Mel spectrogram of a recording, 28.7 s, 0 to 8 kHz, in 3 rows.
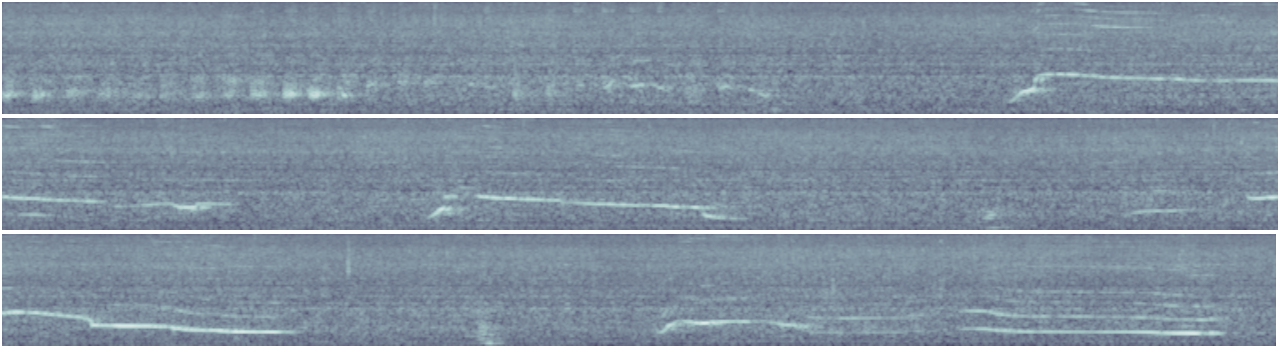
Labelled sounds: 7.7	10.4	humpback whale, 0.78 to 6.6 kHz
13.1	14.7	humpback whale, 0.78 to 6.4 kHz
18.9	19.8	humpback whale, 0.78 to 1.8 kHz
20.6	21.2	humpback whale, 5.4 to 6.9 kHz
24.2	24.7	humpback whale, 1.2 to 1.4 kHz
26.3	28.3	humpback whale, 0.78 to 6.4 kHz

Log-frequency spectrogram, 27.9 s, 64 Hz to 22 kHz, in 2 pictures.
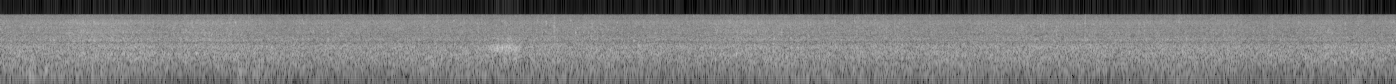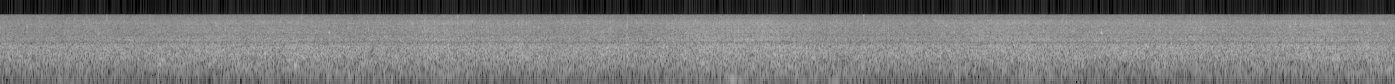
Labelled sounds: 4.9	5.1	croaking sound likely from a nearby submerged object, 0.78 to 1.0 kHz

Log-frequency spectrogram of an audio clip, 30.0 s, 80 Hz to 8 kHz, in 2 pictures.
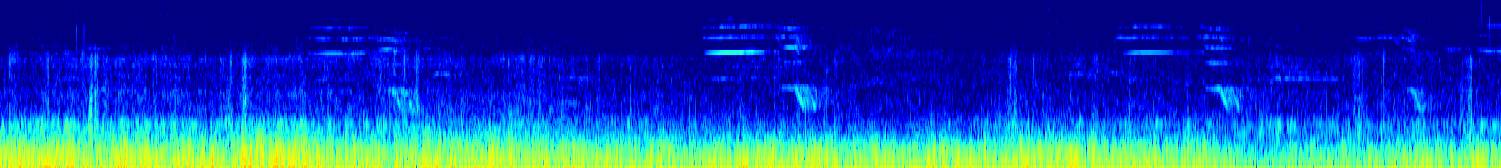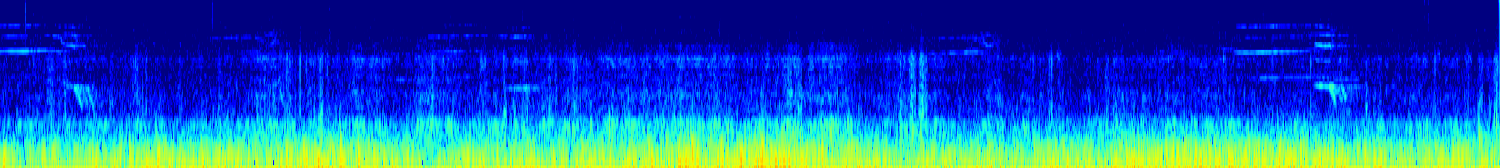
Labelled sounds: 6.9	8.3	killer whale, southern resident, 0.46 to 4.7 kHz
13.4	14.3	killer whale, southern resident, 0.36 to 3.7 kHz

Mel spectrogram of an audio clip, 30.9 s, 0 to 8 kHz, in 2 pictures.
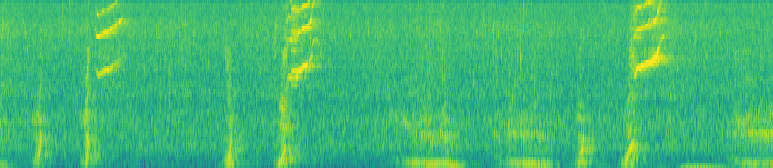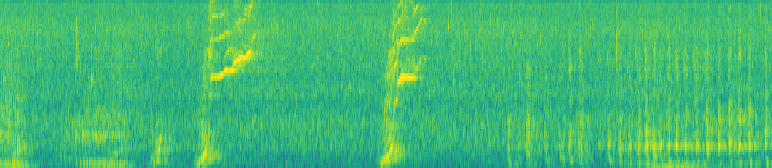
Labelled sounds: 1.9	2.6	humpback whale, 1.9 to 7.6 kHz
5.7	6.5	humpback whale, 1.8 to 8.0 kHz
8.0	8.3	humpback whale, 0.78 to 1.0 kHz
12.6	13.4	humpback whale, 1.9 to 8.0 kHz
19.6	20.7	humpback whale, 1.8 to 8.0 kHz
23.4	24.0	humpback whale, 1.7 to 7.7 kHz

